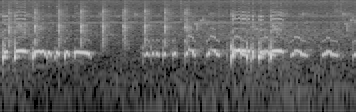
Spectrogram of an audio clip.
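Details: Zebra dove of local stock calling out rivals as a decoy bird: a run of rapid soft pulsed coos, a brief pause, then a longer wavering series of mellow notes with quick stutters and slurs.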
